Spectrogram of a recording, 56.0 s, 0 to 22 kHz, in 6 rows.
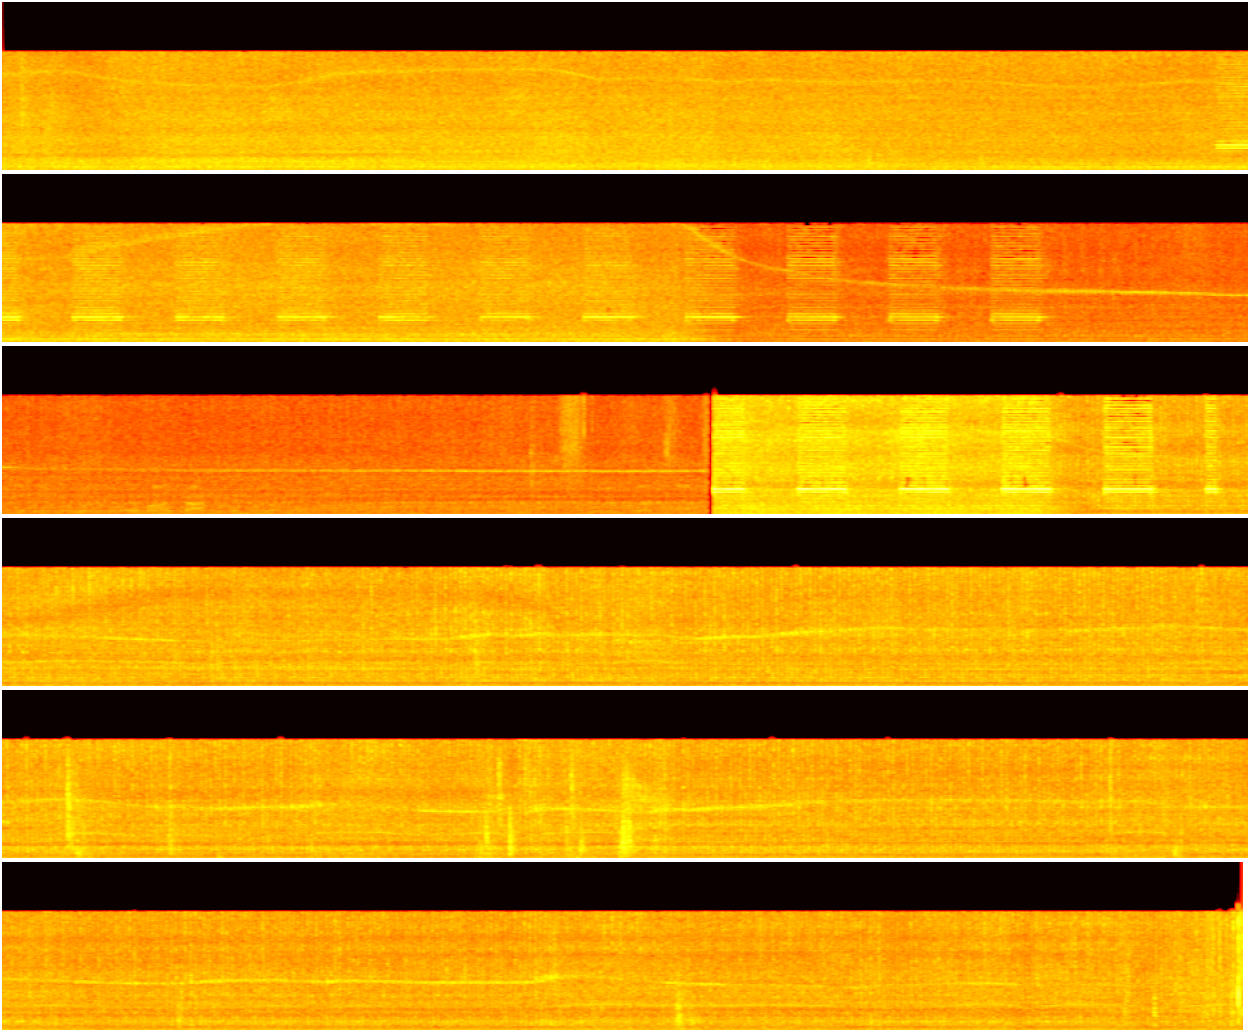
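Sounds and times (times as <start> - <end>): diesel engine running: 0.0 - 56.0
reversing alarm beeping: 9.1 - 17.3, 24.0 - 27.4.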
